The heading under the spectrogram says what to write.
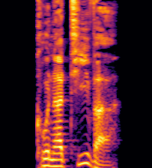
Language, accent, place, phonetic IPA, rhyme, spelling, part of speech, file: German, Germany, Berlin, [konaˈtiːvɐ], -iːvɐ, konativer, adjective, De-konativer.ogg
- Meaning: 1. comparative degree of konativ 2. inflection of konativ: strong/mixed nominative masculine singular 3. inflection of konativ: strong genitive/dative feminine singular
